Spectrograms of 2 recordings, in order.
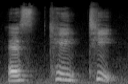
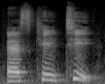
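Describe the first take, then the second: Both takes have the same delivery.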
